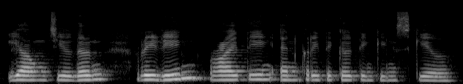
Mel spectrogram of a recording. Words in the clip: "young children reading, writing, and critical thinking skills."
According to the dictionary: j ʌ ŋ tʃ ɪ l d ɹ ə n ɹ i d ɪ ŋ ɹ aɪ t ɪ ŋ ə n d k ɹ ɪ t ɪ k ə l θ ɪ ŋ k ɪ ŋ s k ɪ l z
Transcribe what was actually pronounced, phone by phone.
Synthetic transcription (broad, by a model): j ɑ ŋ tʃ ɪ l d ɹ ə n ɹ i d ɪ ŋ ɹ aɪ t ɪ ŋ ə n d k ɹ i t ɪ k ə l t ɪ ŋ k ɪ ŋ s k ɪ l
